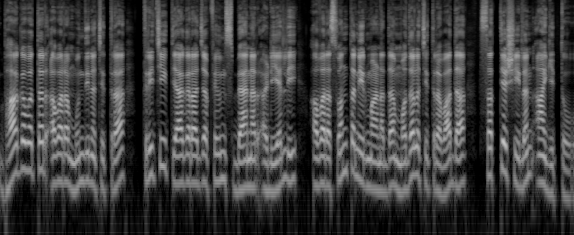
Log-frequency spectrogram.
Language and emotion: Kannada, neutral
